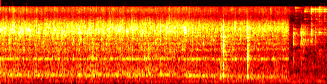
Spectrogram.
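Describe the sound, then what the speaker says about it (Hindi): Mutton keema frying uncovered over a high flame, a steady close sizzle with a few stirring scrapes near the end. "इसको खुला रख के हम सुखा लेंगे तेज़ फ्लेम पे।"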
